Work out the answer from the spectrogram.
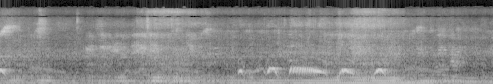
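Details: Vietnamese spotted dove calling in the kích bổi style: one phrase of a short coo, a long sustained note, then two brief falling coos, partly masked by loud low rumble and faint voices.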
